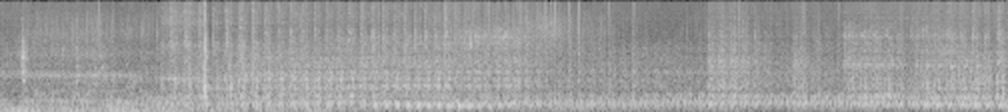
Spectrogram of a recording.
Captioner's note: outboard motor puttering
